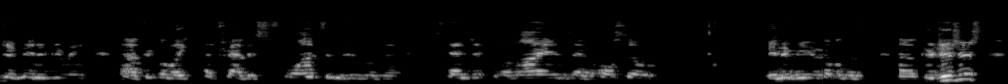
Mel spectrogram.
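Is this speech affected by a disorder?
Yes: cerebral palsy, spastic quadriplegia.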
